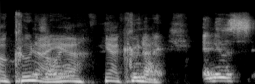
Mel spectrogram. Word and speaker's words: Kunai: Kunai? Oh, Kunai, yeah, Kunai.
